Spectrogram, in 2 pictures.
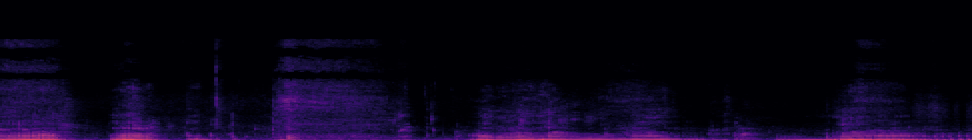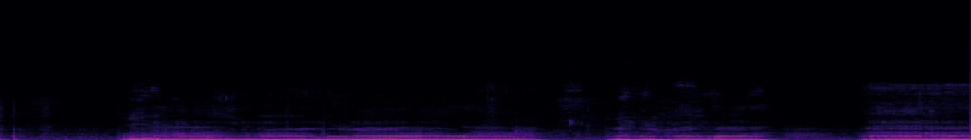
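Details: Two Rottweilers, June and Kenai, play fighting indoors on a ranch: deep, rumbling growls come in long sustained bursts, broken by short snarling snaps and brief pauses, with low harmonic rumbles filling the room.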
